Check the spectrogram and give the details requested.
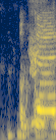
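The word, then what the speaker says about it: を: Cô Hiền viết là WO nhưng mình đọc là O nhá.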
